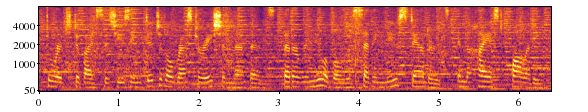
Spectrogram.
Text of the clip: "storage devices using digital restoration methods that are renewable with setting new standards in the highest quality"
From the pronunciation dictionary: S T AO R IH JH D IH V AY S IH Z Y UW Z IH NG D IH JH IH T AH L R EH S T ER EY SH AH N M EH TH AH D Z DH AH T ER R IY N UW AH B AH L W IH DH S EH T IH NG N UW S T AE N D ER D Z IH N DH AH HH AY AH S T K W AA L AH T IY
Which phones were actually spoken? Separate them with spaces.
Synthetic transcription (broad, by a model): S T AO R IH JH D IH V AY S IH Z Y UW Z IH NG D IH JH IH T L R EH S T ER EY SH AH N M EH TH AH D Z DH AH T ER R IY N UW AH B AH L W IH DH S EH T IH NG N UW S T AE N D ER D Z IH N DH AH HH AY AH S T K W AA L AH T IY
